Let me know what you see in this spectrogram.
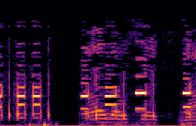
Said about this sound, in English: AT&T. Please dial the area code and number you are calling.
